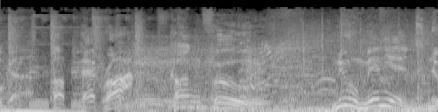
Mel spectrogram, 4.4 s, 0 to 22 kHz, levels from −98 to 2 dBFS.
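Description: No technical faults can be heard anywhere here.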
